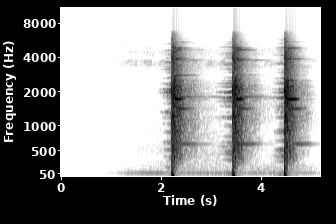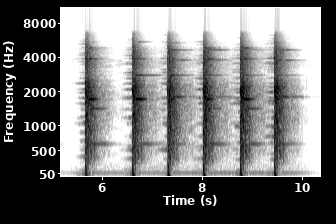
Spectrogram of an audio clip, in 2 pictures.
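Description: Nine shots from a .22 LR Ruger 22/45 pistol, each with a clanging, ringing metallic hit. The first shots come about a second apart and the later ones quicker. The trigger resets after every shot, now that its pre-travel has been backed off.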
